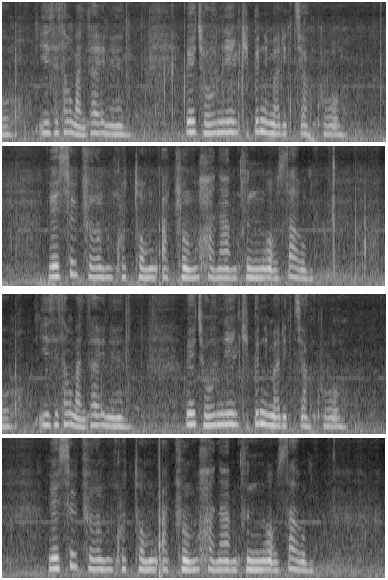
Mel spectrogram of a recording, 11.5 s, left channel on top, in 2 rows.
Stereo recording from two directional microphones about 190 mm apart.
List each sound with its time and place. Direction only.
0.6 s speech: 25° right (ahead or behind)
6.5 s speech: 30° right (ahead or behind)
